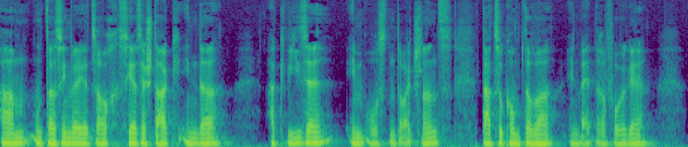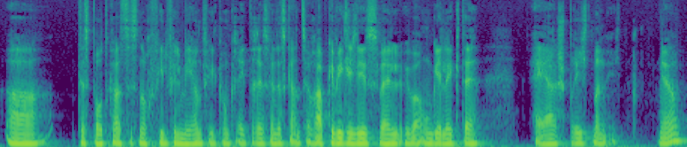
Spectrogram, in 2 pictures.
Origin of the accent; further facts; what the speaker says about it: Vienna, Austria; Wien ist eh klar, ich bin geborener Wiener, ich kenne mich hier aus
